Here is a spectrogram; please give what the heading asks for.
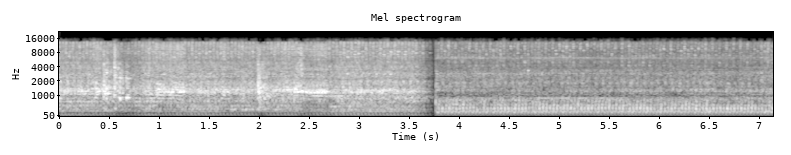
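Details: Toro Wheel Horse 416H lawn tractor with an opposed-twin Onan engine, started with choke: a smooth, even twin-cylinder beat holding steady speed, with a brief load change midway. Normal running.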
